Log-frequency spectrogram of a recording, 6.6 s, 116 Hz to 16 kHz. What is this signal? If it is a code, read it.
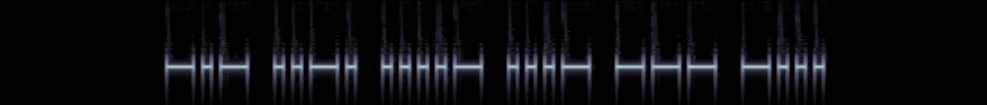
Morse code, heard as a keyed tone, about 20 wpm, 700 Hz. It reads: KF4VOB
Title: USA Call Signs - 6 Characters - 2x Character Spacing - 20wpm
